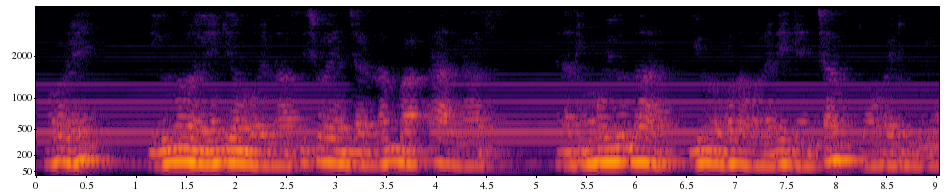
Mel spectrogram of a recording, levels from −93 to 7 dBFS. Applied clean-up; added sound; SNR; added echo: none; Wind instrument, woodwind instrument; 19 dB; reverberation time 0.9 s.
